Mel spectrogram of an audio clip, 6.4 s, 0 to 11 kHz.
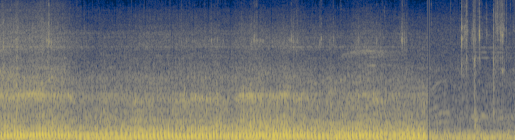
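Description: Bajaj Pulsar NS200's single-cylinder engine running at low speed as the motorcycle creeps over loose rubble; its sound drops sharply about five seconds in.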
